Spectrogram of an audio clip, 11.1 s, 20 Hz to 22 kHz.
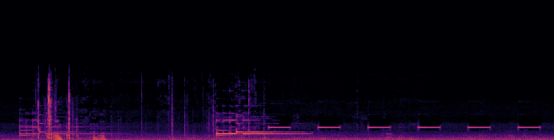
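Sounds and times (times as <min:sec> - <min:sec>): electronic multi-tone chime: 0:04.4 - 0:06.7.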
